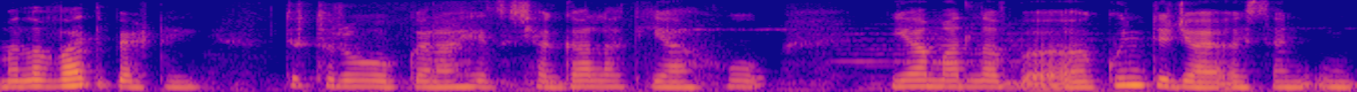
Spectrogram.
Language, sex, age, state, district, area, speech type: Kashmiri, female, 30-45, Jammu and Kashmir, Budgam, rural, spontaneous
